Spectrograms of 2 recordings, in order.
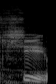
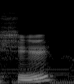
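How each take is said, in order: First: The pitch falls sharply across the syllable. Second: The pitch rises across the syllable. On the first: It means to be. "with its fourth tone to say to be" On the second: It means food or to eat. "with the second tone to mean food or to eat"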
